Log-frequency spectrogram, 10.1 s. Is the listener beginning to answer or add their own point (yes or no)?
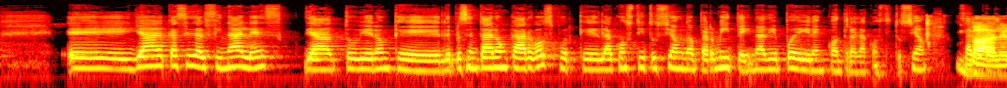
yes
